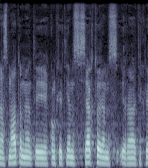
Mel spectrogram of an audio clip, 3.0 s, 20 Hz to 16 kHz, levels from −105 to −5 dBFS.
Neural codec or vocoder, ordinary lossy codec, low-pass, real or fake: none; AAC, 64 kbps; 14.4 kHz; real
